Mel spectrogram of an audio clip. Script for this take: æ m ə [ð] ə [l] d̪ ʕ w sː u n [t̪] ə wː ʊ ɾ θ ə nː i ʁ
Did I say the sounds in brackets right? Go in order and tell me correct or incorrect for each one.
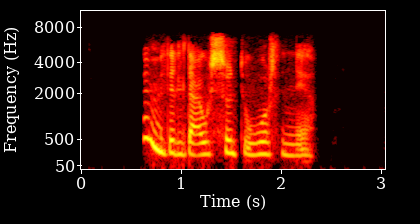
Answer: correct, correct, correct

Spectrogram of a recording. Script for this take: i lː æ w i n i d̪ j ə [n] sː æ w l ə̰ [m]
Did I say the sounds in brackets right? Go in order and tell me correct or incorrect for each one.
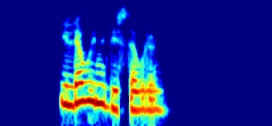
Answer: incorrect: none, incorrect: n

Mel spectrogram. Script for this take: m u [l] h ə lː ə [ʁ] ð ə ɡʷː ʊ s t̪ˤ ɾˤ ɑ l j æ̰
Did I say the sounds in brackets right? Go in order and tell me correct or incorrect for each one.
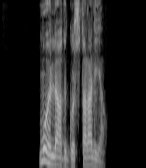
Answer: incorrect: none, correct

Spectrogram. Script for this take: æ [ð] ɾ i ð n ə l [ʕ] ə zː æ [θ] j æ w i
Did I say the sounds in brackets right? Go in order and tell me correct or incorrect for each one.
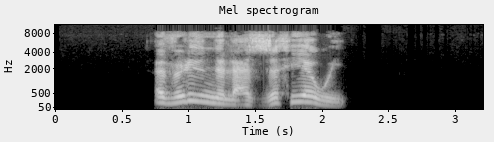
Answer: incorrect: v, correct, correct

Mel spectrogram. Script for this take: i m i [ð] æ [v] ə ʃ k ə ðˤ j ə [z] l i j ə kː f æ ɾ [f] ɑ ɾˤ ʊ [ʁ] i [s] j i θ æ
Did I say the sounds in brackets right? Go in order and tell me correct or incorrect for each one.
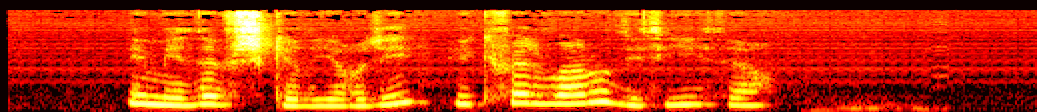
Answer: correct, correct, incorrect: ʁ, incorrect: v, incorrect: ð, incorrect: θ

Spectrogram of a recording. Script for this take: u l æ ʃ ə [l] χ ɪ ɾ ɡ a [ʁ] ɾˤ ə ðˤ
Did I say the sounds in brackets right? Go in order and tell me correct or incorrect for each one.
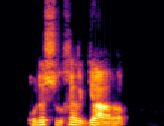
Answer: correct, incorrect: ʕ

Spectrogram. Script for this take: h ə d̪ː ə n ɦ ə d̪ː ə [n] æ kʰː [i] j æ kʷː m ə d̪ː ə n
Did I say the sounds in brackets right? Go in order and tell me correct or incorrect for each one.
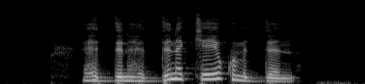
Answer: correct, incorrect: æ

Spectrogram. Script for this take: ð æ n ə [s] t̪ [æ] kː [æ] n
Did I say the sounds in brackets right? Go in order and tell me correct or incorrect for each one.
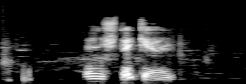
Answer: incorrect: ʃ, correct, correct

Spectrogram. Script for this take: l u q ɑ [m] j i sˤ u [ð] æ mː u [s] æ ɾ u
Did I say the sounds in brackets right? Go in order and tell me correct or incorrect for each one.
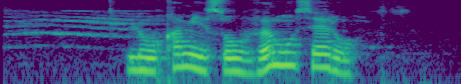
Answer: correct, incorrect: v, correct

